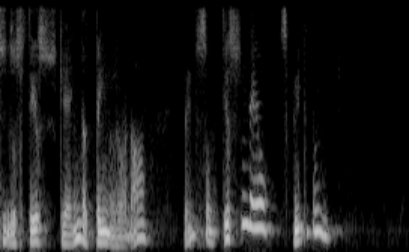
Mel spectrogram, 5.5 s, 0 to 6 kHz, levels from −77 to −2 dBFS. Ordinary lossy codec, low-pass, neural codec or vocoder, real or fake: Opus, 24 kbps; 5.4 kHz; codec, 16 kHz, 1 kbps, FreqCodec, larger model; fake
